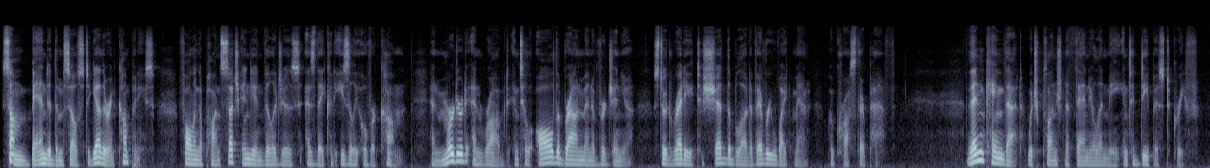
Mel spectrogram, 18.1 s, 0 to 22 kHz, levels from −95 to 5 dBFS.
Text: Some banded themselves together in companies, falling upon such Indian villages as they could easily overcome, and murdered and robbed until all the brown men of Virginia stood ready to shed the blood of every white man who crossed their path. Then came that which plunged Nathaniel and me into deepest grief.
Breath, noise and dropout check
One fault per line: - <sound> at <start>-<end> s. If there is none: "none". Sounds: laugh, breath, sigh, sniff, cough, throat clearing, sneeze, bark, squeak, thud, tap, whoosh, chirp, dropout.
none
